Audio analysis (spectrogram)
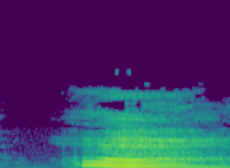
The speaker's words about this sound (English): It's not my fault she's yawning. The baby can't stay up, but I can.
